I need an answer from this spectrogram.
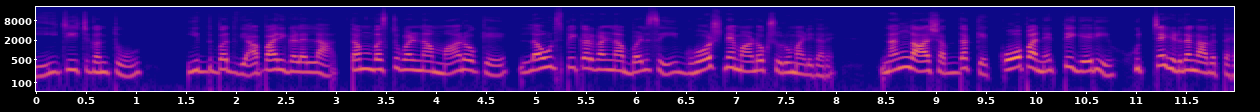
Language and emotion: Kannada, angry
